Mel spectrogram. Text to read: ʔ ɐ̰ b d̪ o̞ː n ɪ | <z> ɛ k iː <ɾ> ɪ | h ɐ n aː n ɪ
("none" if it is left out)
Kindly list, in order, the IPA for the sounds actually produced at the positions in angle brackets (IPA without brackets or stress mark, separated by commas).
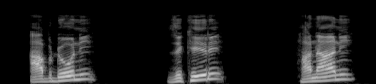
z, ɾ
